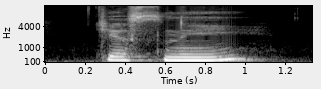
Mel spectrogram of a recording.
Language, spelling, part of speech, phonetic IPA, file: Czech, těsný, adjective, [ˈcɛsniː], Cs-těsný.ogg
- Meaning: 1. tight, close-fitting, skintight 2. tight, watertight, airtight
